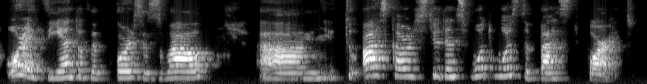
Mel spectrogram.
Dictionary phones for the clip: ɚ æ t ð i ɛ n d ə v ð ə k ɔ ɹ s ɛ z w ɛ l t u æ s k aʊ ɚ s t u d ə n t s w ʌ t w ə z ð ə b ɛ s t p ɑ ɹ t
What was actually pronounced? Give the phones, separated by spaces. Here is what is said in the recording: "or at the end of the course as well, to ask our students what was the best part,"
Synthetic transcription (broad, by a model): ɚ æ t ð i ɛ n d ə v ð ə k ɔ ɹ s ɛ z w ɛ l t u æ s k aʊ ɚ s t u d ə n t s w ʌ t w ə z ð ə b ɛ s t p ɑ ɹ t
